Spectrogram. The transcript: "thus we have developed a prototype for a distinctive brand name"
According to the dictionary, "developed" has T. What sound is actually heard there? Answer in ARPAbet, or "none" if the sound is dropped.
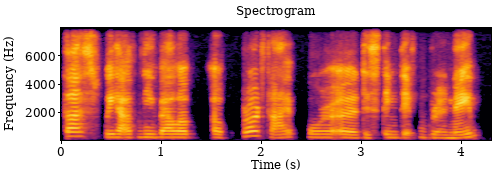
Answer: T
